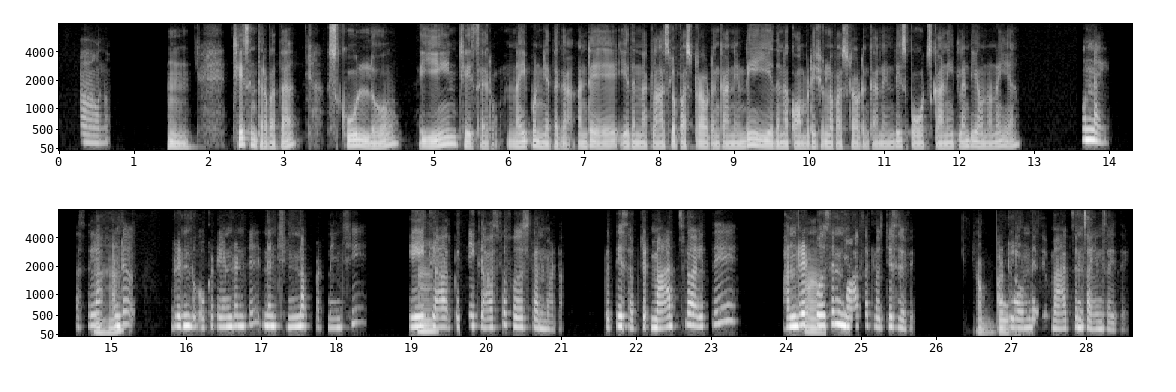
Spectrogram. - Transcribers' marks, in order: in English: "క్లాస్‌లో ఫస్ట్"; in English: "కాంపిటీషన్‌లో ఫస్ట్"; in English: "స్పోర్ట్స్"; static; distorted speech; in English: "క్లాస్"; in English: "క్లాస్‌లో ఫస్ట్"; tapping; in English: "సబ్జెక్ట్ మ్యాథ్స్‌లో"; in English: "హండ్రెడ్ పర్సెంట్ మార్క్స్"; in English: "మ్యాథ్స్ అండ్ సైన్స్"
- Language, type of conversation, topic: Telugu, podcast, మీ కుటుంబం మీ గుర్తింపును ఎలా చూస్తుంది?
